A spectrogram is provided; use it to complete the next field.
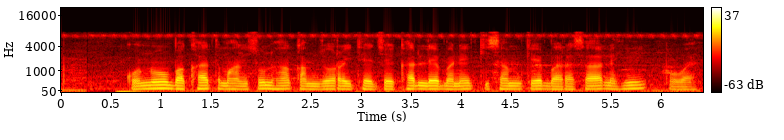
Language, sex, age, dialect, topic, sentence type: Chhattisgarhi, male, 25-30, Western/Budati/Khatahi, agriculture, statement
